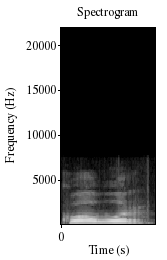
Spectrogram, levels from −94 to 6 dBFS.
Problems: none marked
